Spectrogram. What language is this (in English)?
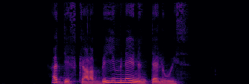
Kabyle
